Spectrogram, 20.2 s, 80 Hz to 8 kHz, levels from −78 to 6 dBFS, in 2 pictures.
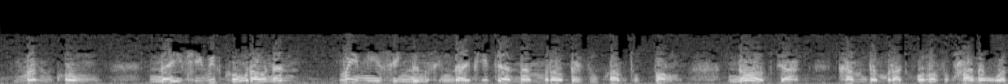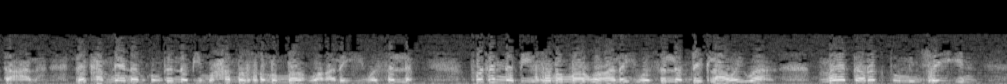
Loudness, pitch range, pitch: -14 LUFS, 170-240 Hz, 200 Hz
